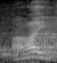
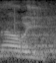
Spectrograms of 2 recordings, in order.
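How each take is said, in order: First: "ري" with a fatha on the ر, as "ray"; correct vowel. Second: "ري" with a kasra, as "ree"; mistaken vowel. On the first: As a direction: say "ري" as a diphthong, ra plus y. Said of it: "الأمر ري وليس بكسر الراء". («ري» بفتح الراء) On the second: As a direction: say "ري" with a long ee after the ر. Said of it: "وليس بكسر الراء". («ري» بكسر الراء) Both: Shown as a demonstration.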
